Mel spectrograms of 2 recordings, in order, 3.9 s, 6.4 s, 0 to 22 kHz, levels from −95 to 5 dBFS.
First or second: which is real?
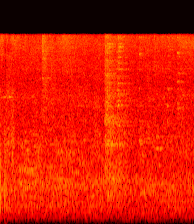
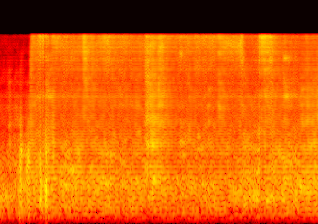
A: first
